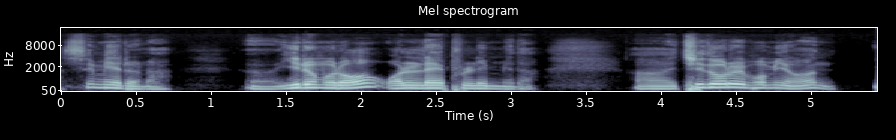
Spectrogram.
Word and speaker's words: 스미르나: 원래 이 헬라어 발음은 이 서머나가 아니라 이 스미르나입니다. 스미르나 이름으로 원래 불립니다.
